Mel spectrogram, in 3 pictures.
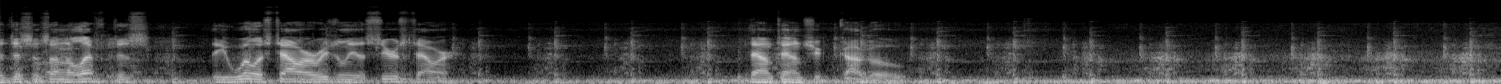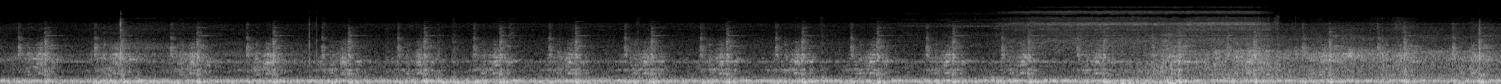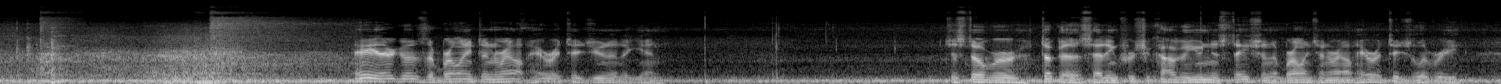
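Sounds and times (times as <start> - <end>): train rumbling: 0.0 - 37.0
passing train hiss: 30.6 - 34.4.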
